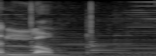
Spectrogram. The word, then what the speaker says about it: लं: एक अक्षर है ला। ला अक्षर के ऊपर अंक की बिंदी लगाएं तो बनता है लम। इसका उच्चारण है लम।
